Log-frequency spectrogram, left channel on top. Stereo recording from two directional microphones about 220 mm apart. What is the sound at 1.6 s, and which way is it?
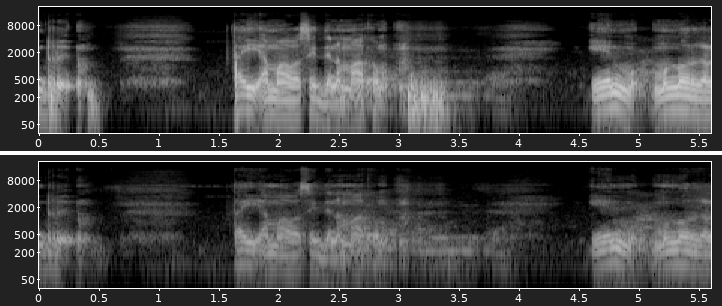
A man's voice, 45° left (ahead or behind).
